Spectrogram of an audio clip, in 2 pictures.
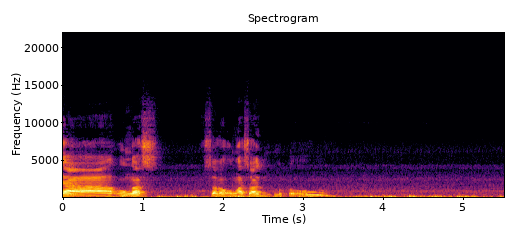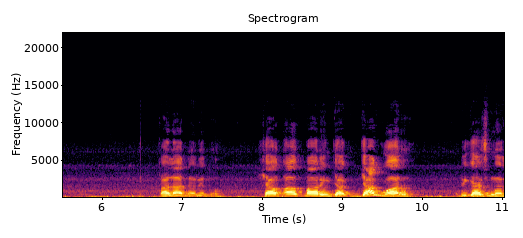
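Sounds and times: faint hiss: 0:00.0 - 0:11.0
low irregular rumble: 0:00.0 - 0:11.0.

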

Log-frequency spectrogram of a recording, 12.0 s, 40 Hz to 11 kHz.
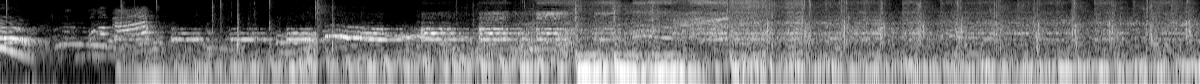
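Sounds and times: dance track over loudspeakers: 0:01.2 - 0:12.0.

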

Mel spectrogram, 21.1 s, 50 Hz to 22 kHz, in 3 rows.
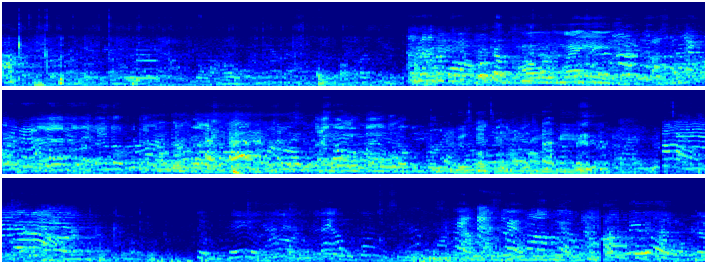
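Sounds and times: overlapping chatter of people: 0:00.0 - 0:21.0.

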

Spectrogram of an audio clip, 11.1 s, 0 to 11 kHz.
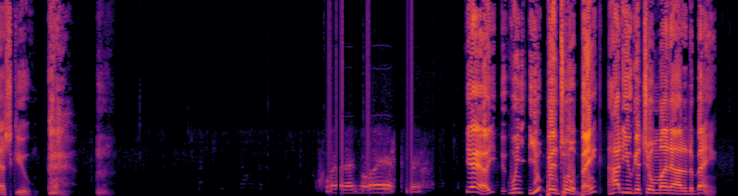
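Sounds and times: man clearing throat: 0:00.7 - 0:01.8.

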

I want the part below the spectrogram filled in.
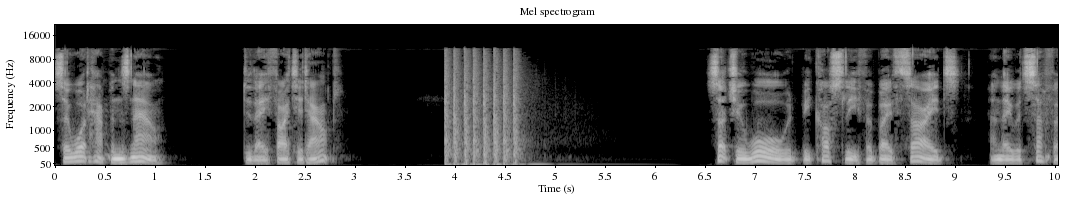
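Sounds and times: rapid gunfire burst: 0:03.9 - 0:05.2
gunfire echo: 0:03.9 - 0:05.5.

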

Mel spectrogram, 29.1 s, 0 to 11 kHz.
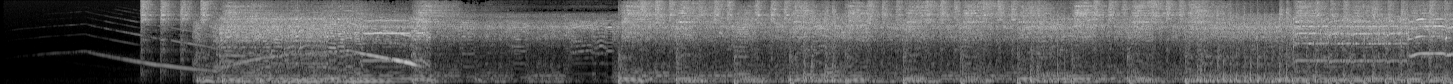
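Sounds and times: siren-like wail: 0:00.1 - 0:08.9
hard rock band playing: 0:02.8 - 0:29.0.

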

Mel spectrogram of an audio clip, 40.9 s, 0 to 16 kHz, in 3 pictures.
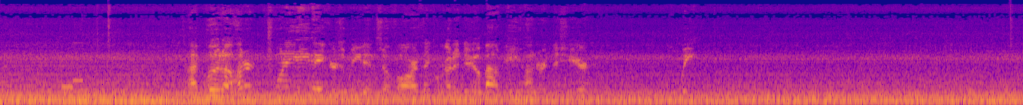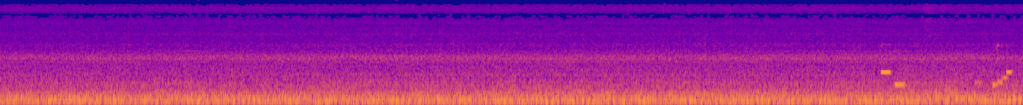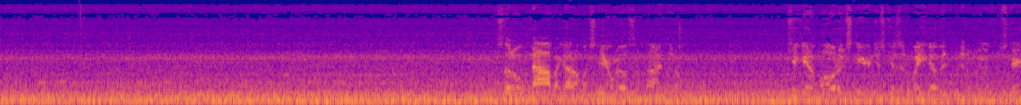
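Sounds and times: tractor diesel engine drone: 0:00.0 - 0:40.9.

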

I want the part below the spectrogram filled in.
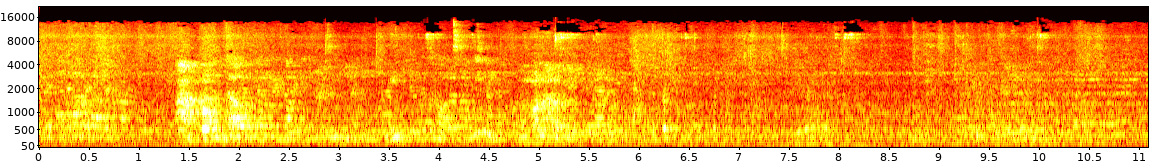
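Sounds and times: indistinct background voices: 0:00.0 - 0:11.0.

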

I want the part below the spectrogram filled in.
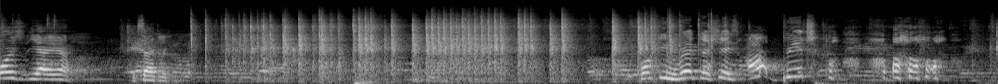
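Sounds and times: rapid paintball fire: 0:01.9 - 0:07.2.

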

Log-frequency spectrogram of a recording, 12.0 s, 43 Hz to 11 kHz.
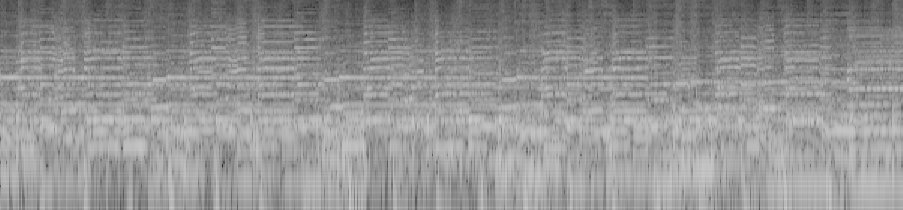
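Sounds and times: flutes: 0:00.0 - 0:12.0
saxophone band playing jazz: 0:00.0 - 0:12.0
steady drum beat: 0:00.0 - 0:12.0.

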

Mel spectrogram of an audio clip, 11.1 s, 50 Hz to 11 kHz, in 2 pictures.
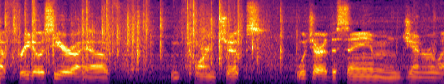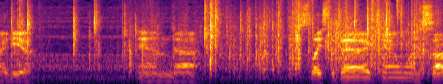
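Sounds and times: plastic chip bag crackling: 0:00.0 - 0:04.0, 0:05.0 - 0:11.0
man's voice: 0:09.3 - 0:11.0.

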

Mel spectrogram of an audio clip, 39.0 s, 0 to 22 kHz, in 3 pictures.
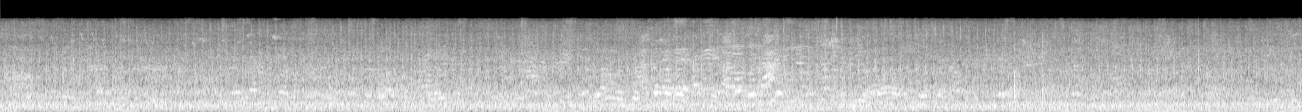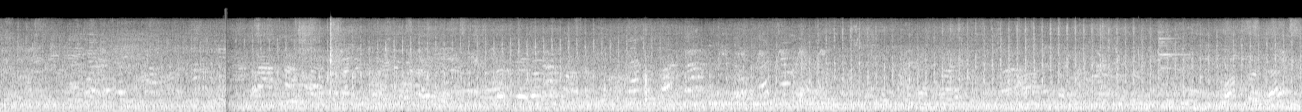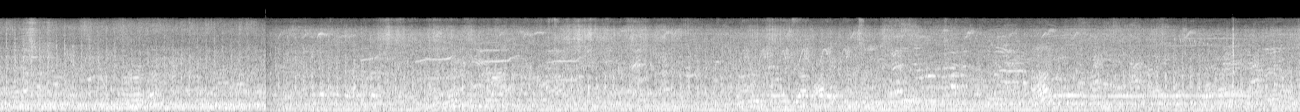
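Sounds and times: boat engine drone: 0:00.0 - 0:39.0
many voices talking: 0:00.0 - 0:39.0.

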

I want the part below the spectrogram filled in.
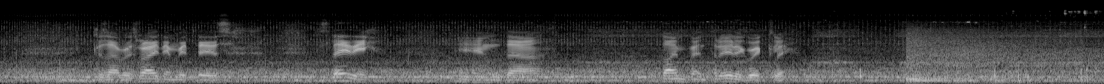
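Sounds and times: bicycle rolling on pavement: 0:00.0 - 0:11.0.

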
